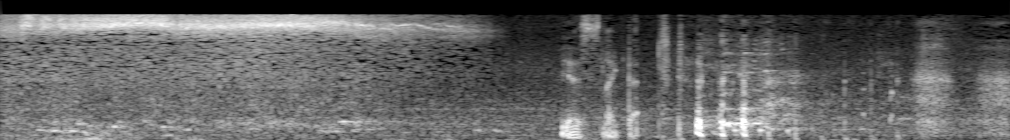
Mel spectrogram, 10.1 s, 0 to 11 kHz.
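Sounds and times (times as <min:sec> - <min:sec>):
voice imitating a hissing snake: 0:00.0 - 0:05.0
speech: 0:05.6 - 0:07.9
laughter: 0:06.7 - 0:09.3.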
